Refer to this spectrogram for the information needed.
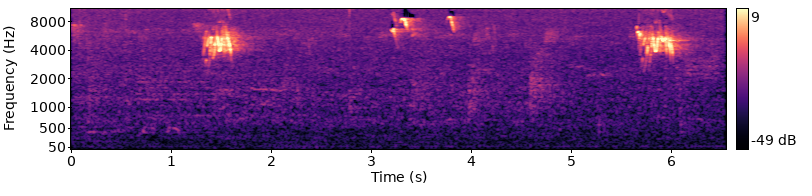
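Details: Spectacled weaver (Ploceus ocularis) in Gisenyi, Rwanda, March 2013, gives two brief, sharp high-pitched calls about four seconds apart, with a few faint chips between them over a steady background hiss.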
